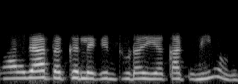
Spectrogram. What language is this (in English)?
Dogri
